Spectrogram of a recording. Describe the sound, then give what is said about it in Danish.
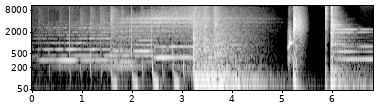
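A Danish political debate radio programme's jingle sounds a run of ringing metallic clangs and dings. A loud swelling roar follows, then sharp whooshing sweeps and a final resonant hit. “Som jinglen indikerede her, så er det blevet tid til vores faste indslag i programmet”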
